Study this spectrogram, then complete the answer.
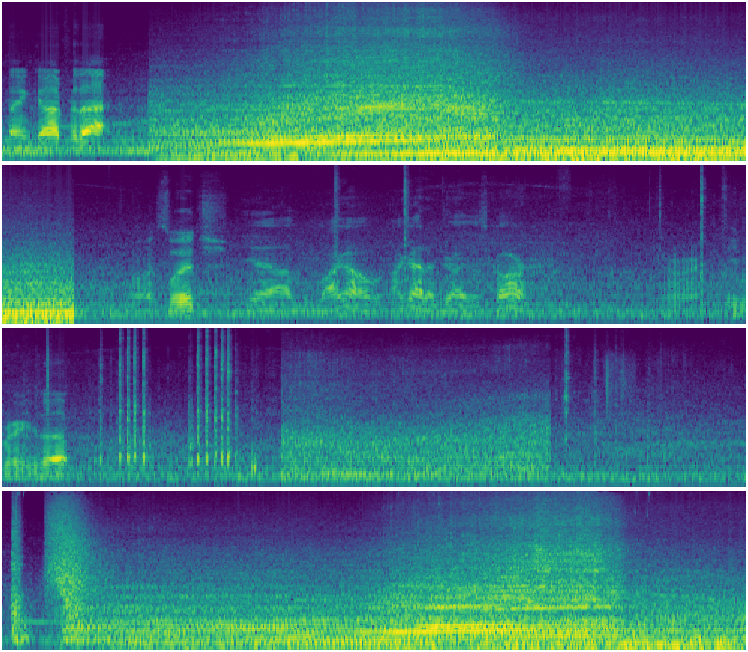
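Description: A sports car engine roars loudly as the car drives past.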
